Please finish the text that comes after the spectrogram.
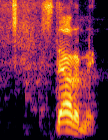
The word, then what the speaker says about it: Statamic: I don't know how to pronounce Statamic. How do you pronounce it? Statamic.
